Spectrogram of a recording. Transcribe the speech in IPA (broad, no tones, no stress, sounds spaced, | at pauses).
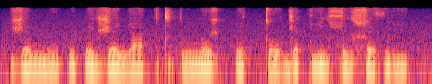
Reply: ʒ ɛ mː u p ɯ p e lʲ ʒ ɛ ɲ a | tʲ ʌ k nː o ʒ pː e tː o ɡʲ a k i lʲ ç ʌ lʲ ɬ ɛ θ j i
